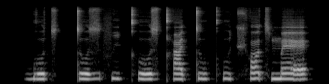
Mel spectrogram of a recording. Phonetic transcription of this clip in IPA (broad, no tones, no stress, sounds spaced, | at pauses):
ɡ o t͡s tː o z f i kʰ o z qʰ æ tː u kʰ u t͡ʃʰ ɒ t͡s m æ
